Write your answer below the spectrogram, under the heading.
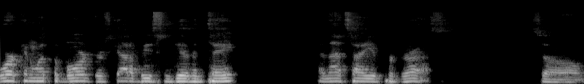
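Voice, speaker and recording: Somewhat breathy and dark, mellow in tone, a man's fairly high voice moves at a moderate pace with monotone, flat intonation and long, frequent pauses. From Mexican heritage. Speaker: candidate for association president. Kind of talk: meeting discussion. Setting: in-person meeting with audience.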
